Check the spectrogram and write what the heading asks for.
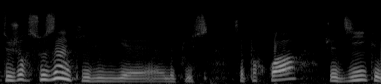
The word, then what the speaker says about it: plus: Alors, chers étudiants, vous avez bien remarqué qu'avec un adjectif ou bien un adverbe, on ne prononce pas le S dans le mot plus. Je dis, par exemple, Lina est plus jolie que sa sœur, d'accord?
